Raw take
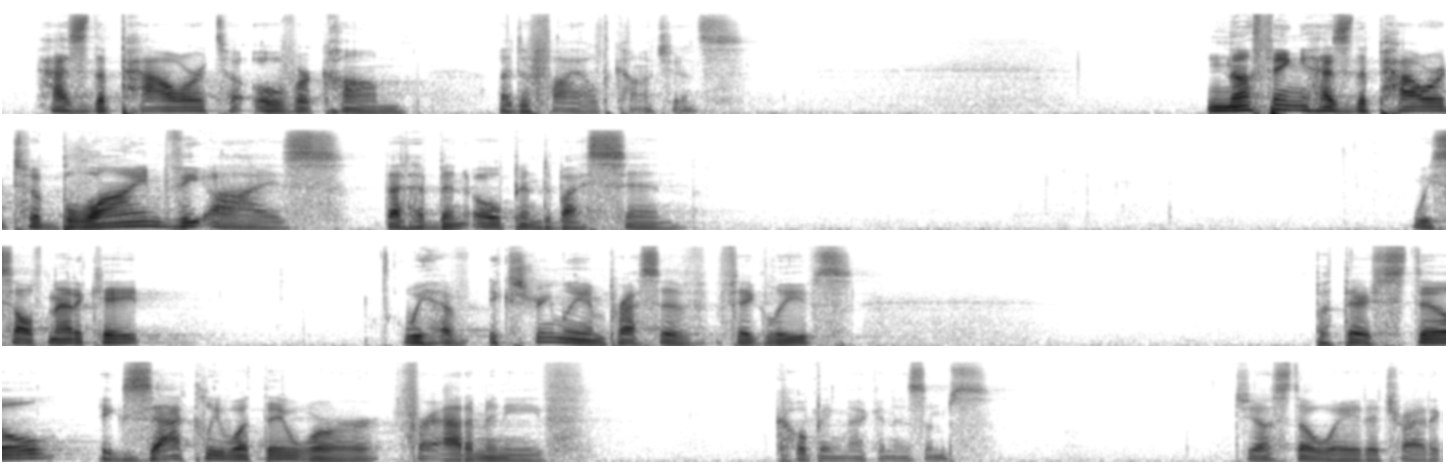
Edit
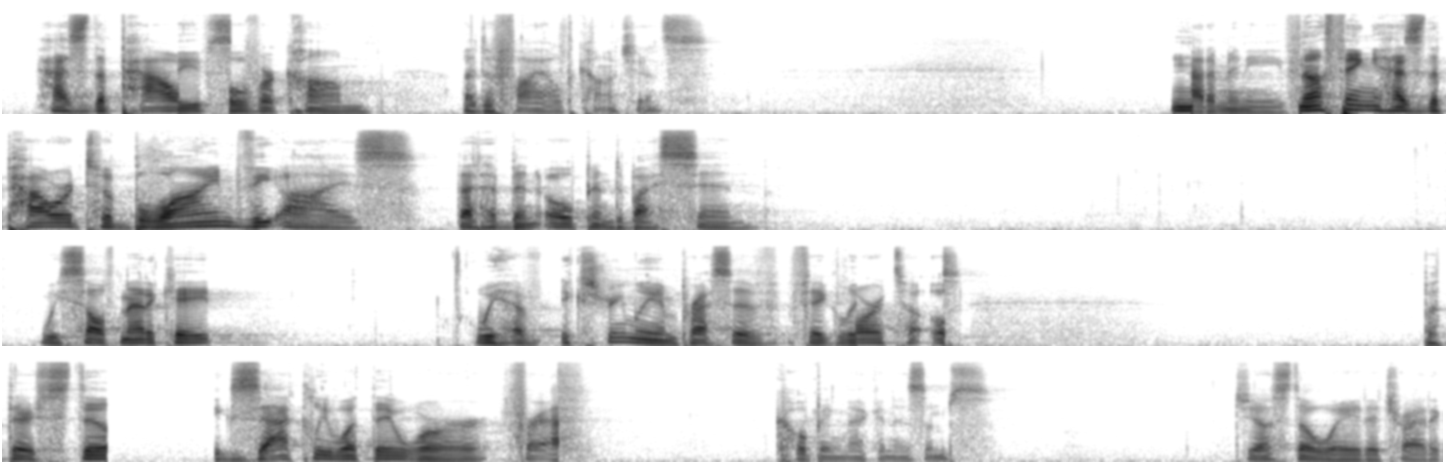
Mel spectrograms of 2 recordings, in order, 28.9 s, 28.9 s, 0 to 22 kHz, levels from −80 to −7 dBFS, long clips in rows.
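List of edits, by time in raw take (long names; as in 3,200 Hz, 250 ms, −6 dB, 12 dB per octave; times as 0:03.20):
0:00.89–0:01.33: swap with 0:18.36–0:18.62
0:21.65–0:22.20: fill with room tone
0:23.91–0:24.45: move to 0:06.14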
